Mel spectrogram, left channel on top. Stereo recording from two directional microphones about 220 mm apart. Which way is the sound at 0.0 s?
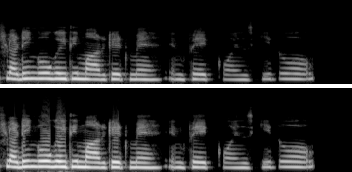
30° right (ahead or behind).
